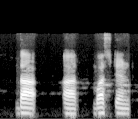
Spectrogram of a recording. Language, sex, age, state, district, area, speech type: Santali, male, 18-30, West Bengal, Birbhum, rural, spontaneous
